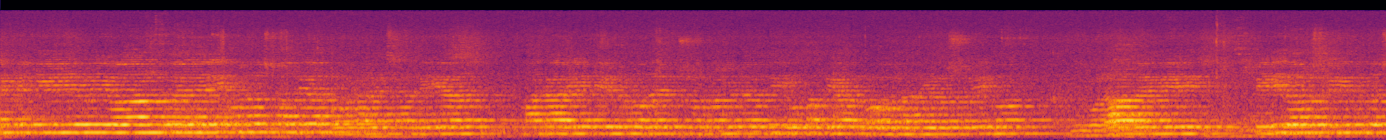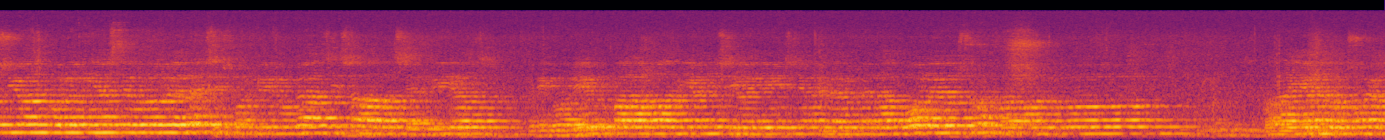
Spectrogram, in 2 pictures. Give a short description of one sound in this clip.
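A choir of men chants slowly in a resonant, echoing hall.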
